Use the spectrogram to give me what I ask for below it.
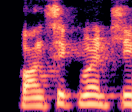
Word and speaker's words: consequently: So এখানে আপনার উচ্চারণটা কে তে হচ্ছে, এটা সিটা কে এর মতো উচ্চারণ হচ্ছে, আর কেটা একটু জোরে উচ্চারণ হবে, কে এর মতো, কে। consequently, কিউটা হচ্ছে যে ওই যে কে এর মতো উচ্চারণ হবে, কে এর মতো জোরে।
